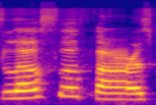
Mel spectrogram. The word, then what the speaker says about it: Los Lotharios: It's Los Lotharios, but now they're just going by Angel Garza and Humberto Carrillo. They're not even calling them Los Lotharios anymore.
